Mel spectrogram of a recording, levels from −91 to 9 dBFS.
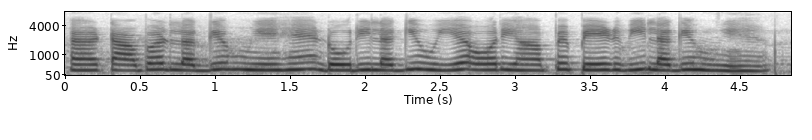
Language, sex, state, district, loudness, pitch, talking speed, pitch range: Hindi, female, Uttar Pradesh, Etah, -14 LUFS, 275 Hz, 200 wpm, 265-290 Hz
